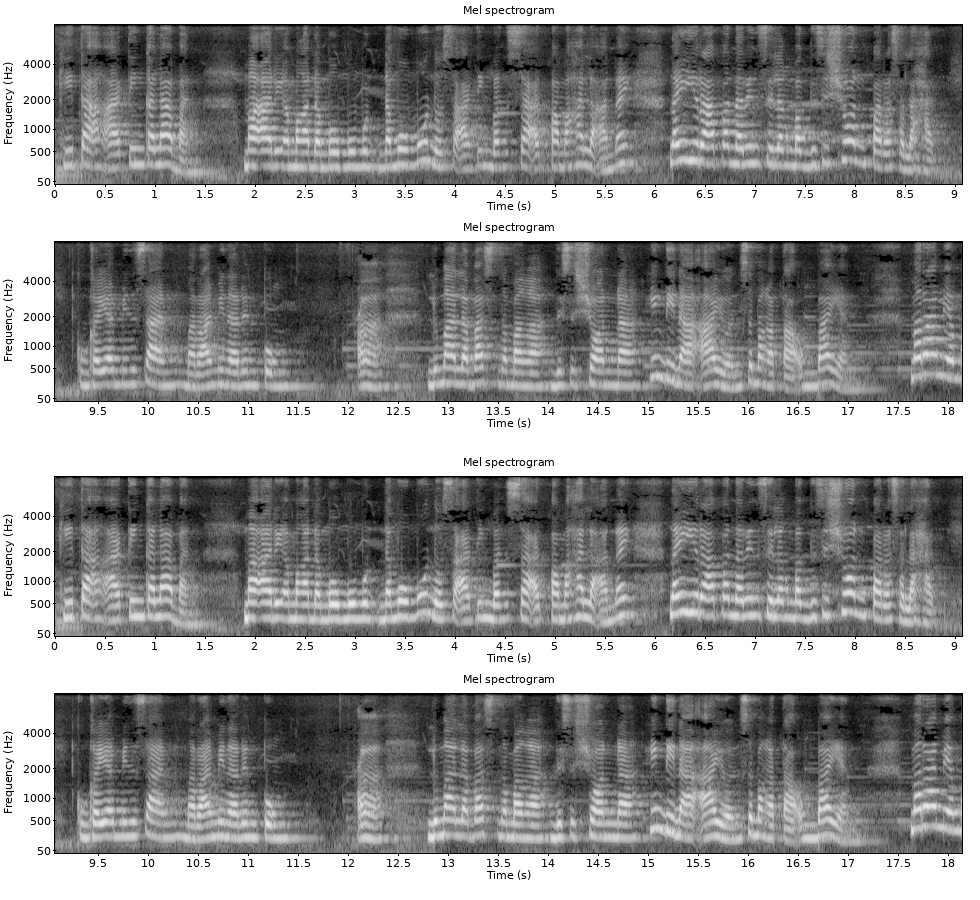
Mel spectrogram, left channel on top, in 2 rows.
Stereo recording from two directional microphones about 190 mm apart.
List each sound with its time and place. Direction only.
0.0 s a woman's voice: 5° right (ahead or behind)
